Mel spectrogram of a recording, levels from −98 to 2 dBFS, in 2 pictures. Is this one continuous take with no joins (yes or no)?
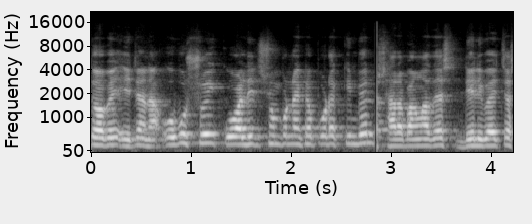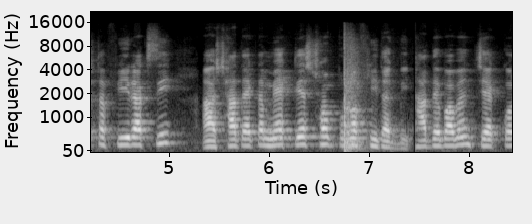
no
